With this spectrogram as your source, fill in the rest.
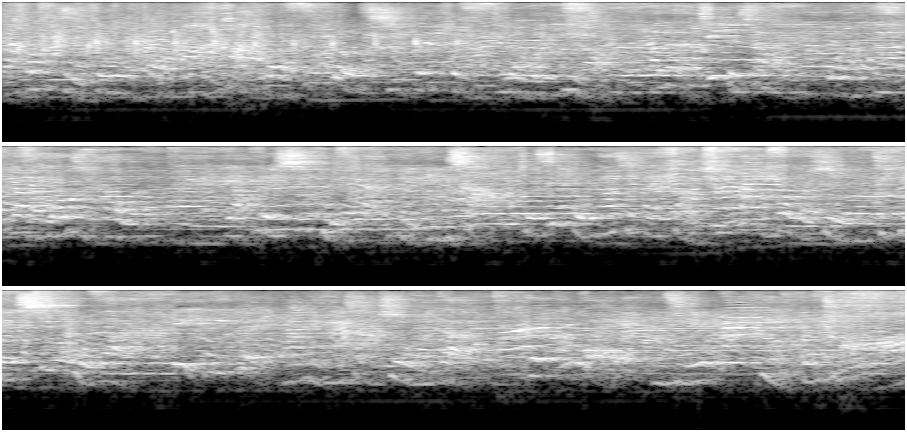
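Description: A crowd of diners chatters loudly in a large echoing hall.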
